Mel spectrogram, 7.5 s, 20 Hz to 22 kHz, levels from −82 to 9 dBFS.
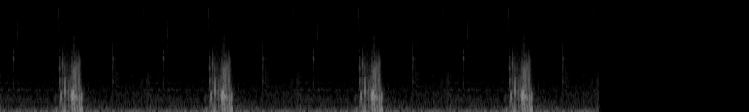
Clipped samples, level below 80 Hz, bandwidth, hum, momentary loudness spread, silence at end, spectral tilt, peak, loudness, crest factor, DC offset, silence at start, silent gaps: under 0.1%; -58 dBFS; 16.5 kHz; none; 21 LU; 1.5 s; -6.5 dB/octave; -22 dBFS; -43 LUFS; 24 dB; under 0.1%; 0 s; none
